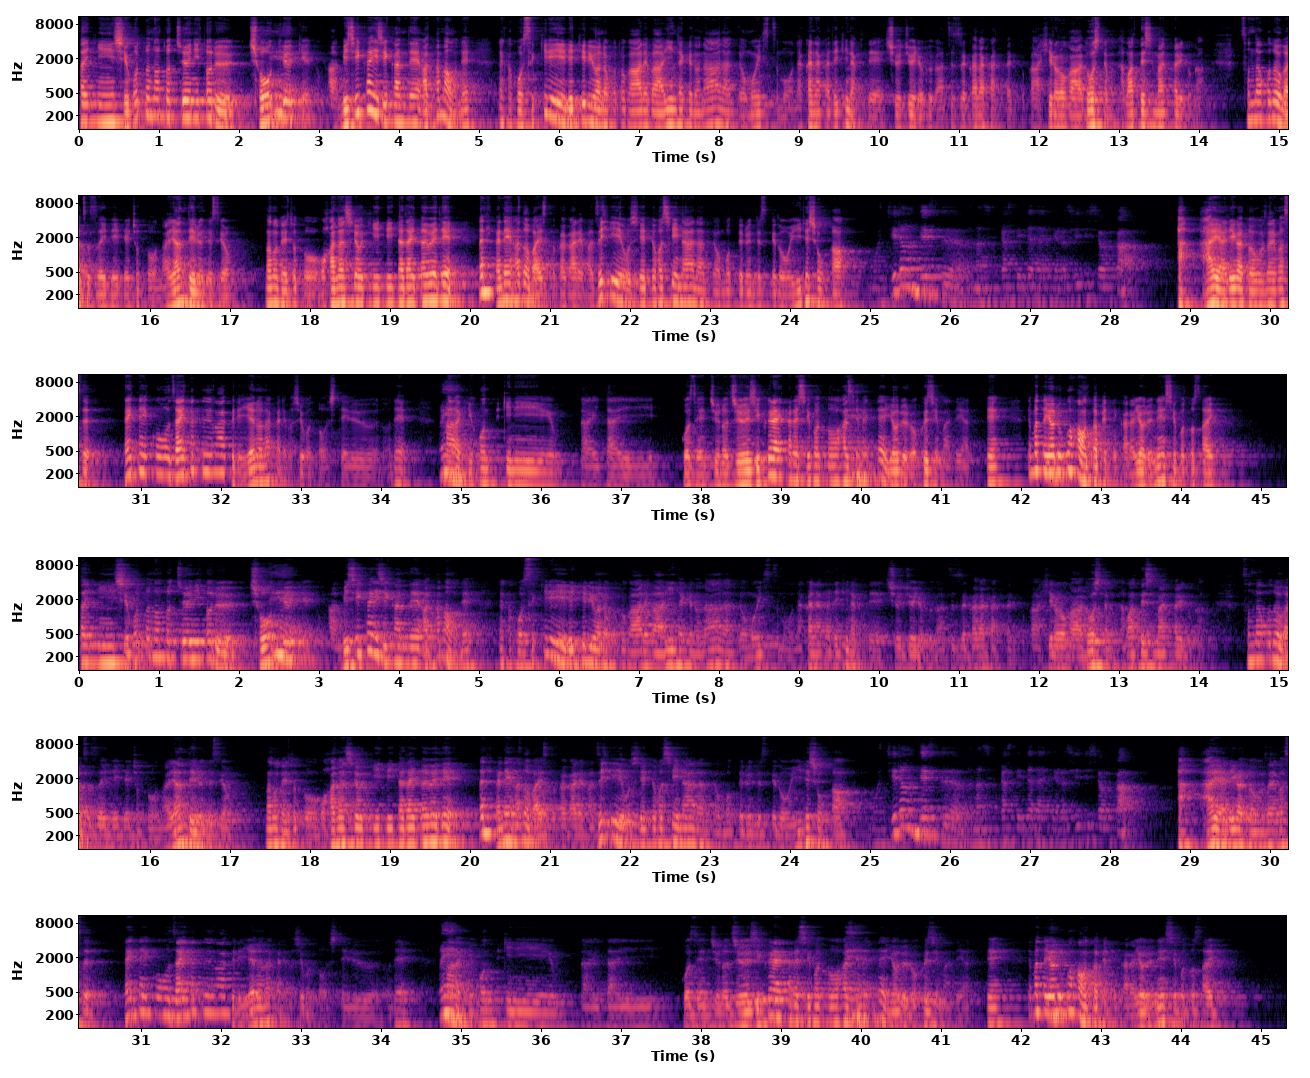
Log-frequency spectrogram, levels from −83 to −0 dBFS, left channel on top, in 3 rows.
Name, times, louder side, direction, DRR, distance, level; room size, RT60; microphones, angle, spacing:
voice 1, 0.0-2.9 3.1-4.9 5.2-11.3 11.9-14.0 14.6-17.0 17.4-19.8 20.1-24.7 28.8-30.4 30.8-34.3 34.8-36.2 36.5-37.4 37.8-41.7 42.1-43.0 43.3-44.0 44.3-44.5, left 4 dB, 90° left, 9 dB, 0.5 m, -24 dB
voice 2, 2.4-2.7 9.3-9.8 25.0-28.2 34.7-35.0 39.8-40.1 42.3-42.5, right 2 dB, 30° right, -4 dB, 1.6 m, -31 dB
11.5 x 4.5 x 2.3 m, 1.1 s
head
